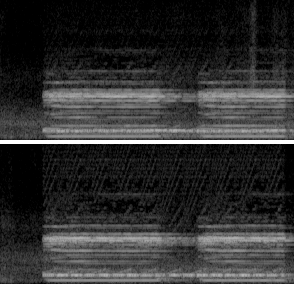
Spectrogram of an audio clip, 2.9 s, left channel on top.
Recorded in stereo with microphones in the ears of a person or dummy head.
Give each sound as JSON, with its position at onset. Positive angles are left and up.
{"t": 0.4, "sound": "an alarm", "side_deg": -5, "distance_m": 1.3}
